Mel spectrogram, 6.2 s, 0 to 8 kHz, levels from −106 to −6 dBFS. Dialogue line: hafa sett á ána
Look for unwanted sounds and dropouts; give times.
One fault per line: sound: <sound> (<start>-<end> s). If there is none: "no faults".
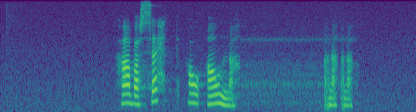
sound: laugh (4.8-5.3 s)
